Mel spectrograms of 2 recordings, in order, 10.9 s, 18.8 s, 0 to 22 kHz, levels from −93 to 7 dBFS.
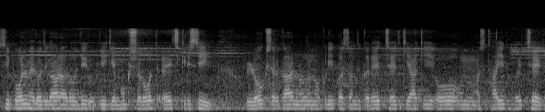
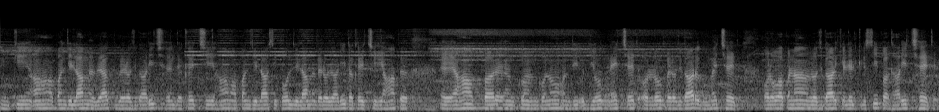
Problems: background sounds at intervals, low volume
